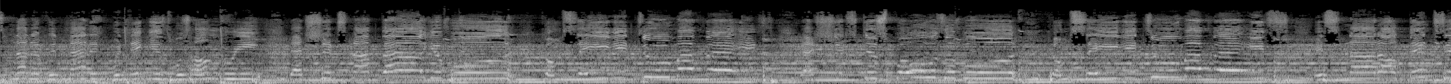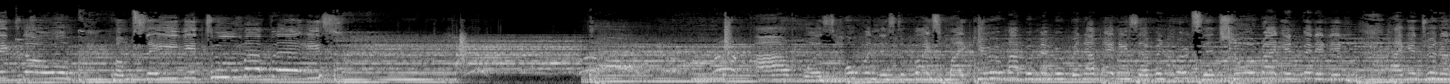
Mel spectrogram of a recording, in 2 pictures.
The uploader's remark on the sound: Live from Angel City Brewery. Live on stage from the Angel City Brewery in Los Angeles.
